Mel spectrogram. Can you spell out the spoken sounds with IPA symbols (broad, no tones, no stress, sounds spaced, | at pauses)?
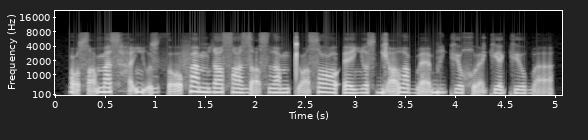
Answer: o̰ sˤ æ̰ m a s h a̰ ʎ o̰ z θ ɔ̰ f a m ʎ ɛ sˤ a z ɛ̰ sˤ ð a m tʷ æ̰ sˤ ɹ ɔ ʔ ɛ ʎ ɔ s ɡʲ æ̰ ðˤ ɛ b æ̰ b i kʲ o χʷ æ̰ kʲ a kʲ o b a̰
